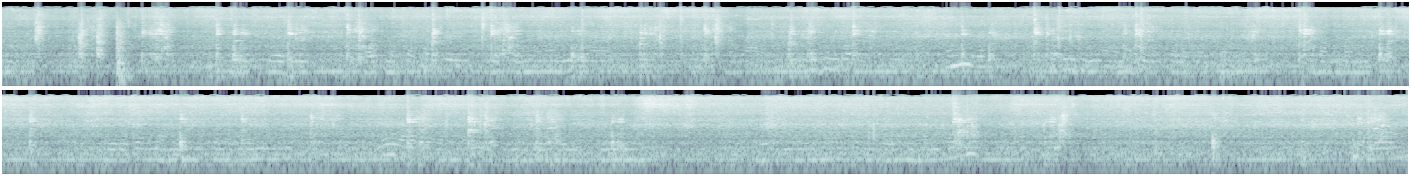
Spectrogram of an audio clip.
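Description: Food frying and sizzling in a wok over a gas flame, with a spatula stirring and scraping in the pan, making frequent short clicks and knocks against the metal.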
